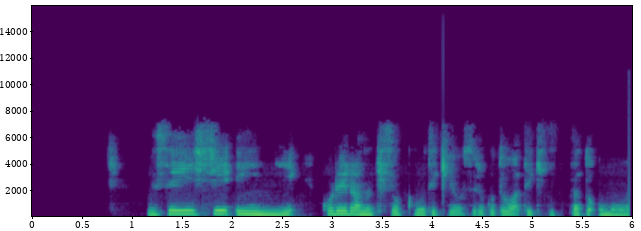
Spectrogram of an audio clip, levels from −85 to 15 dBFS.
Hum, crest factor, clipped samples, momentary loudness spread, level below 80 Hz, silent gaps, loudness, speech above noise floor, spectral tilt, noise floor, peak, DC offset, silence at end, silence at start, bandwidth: none; 18 dB; under 0.1%; 10 LU; -64 dBFS; none; -18 LUFS; over 73 dB; -7 dB/octave; under -90 dBFS; 0 dBFS; under 0.1%; 0.05 s; 0.75 s; 7.2 kHz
